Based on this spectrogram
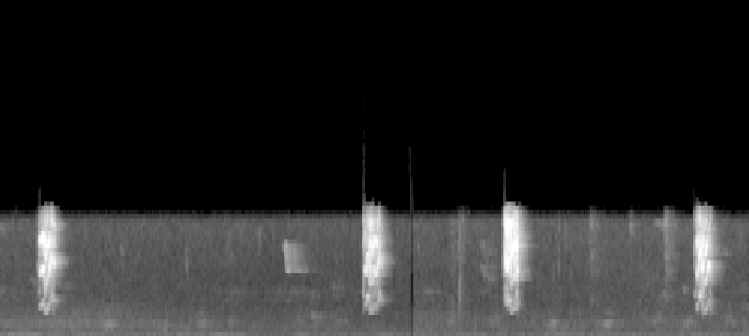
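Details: Double-collared seedeater; contact call; female calling to stimulate males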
